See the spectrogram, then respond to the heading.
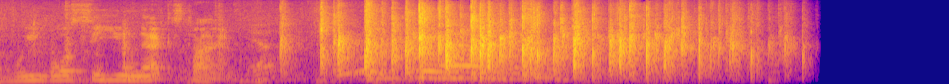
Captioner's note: clapping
